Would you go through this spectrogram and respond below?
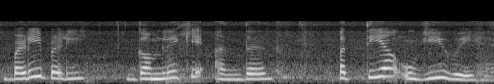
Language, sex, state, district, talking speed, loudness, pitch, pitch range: Hindi, female, Maharashtra, Mumbai Suburban, 110 wpm, -14 LUFS, 270 Hz, 245-315 Hz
